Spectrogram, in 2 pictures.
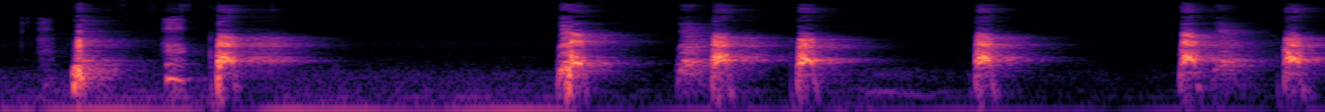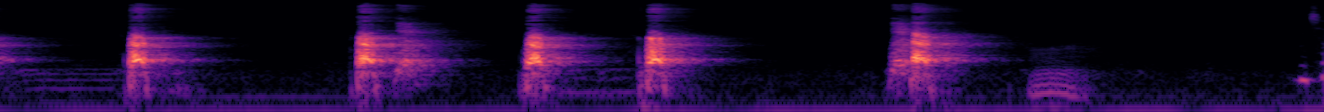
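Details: Miniature Dachshund named Bailey on guard indoors, barking at intruders to defend his territory: sharp, mid-pitched barks come singly and in quick pairs or triplets, about a dozen over the stretch, spaced roughly one to two seconds apart.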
